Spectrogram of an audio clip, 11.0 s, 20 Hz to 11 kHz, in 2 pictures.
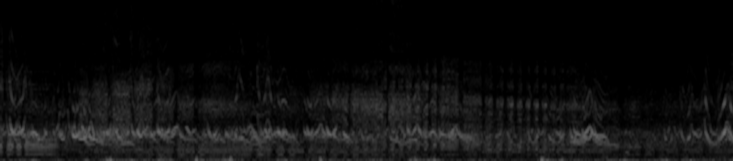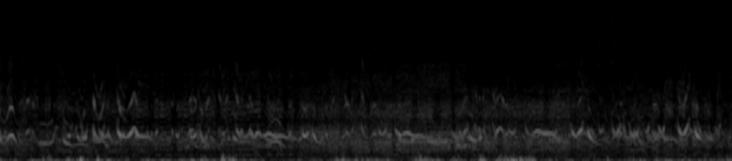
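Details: Emperor penguins in the Riiser-Larsen breeding colony, Antarctica, 72°06 S 15°06 W, November 2010: a dense chorus of many overlapping trumpeting, warbling calls, continuous throughout, over low wind rumble.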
